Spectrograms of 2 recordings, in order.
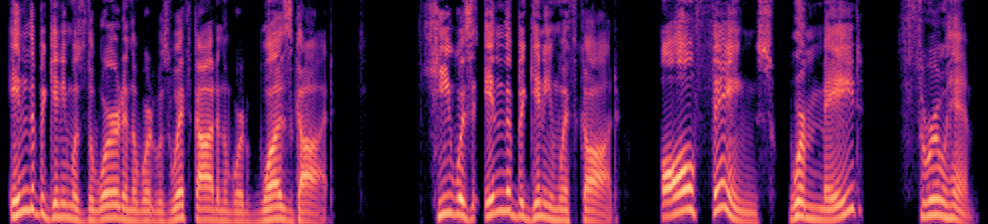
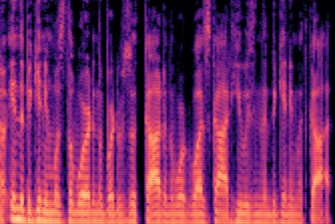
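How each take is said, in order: First: Deliberate scripture reading with rising emphasis. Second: Very fast, low-key recitation from memory; rapid-fire recitation. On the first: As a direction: weigh each phrase, stretching the last one out. Rereads the verse with weight. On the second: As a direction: rattle the verse off quickly. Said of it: "You said that so fast". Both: Real, not acted.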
